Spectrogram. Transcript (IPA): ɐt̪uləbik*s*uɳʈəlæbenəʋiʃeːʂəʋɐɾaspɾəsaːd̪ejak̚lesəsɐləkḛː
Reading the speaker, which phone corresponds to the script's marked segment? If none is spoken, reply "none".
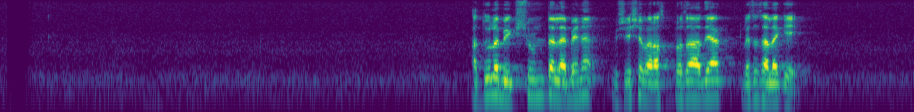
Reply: ʂ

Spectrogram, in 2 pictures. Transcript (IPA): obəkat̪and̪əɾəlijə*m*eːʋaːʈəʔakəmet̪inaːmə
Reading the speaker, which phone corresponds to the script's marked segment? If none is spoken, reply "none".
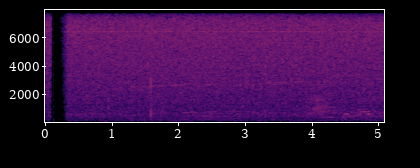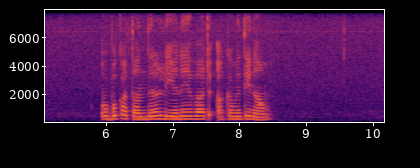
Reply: n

